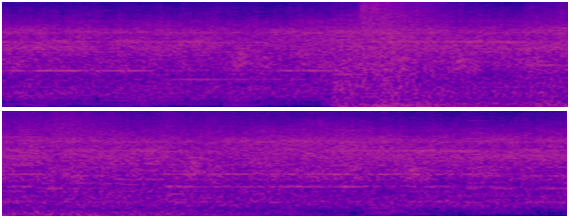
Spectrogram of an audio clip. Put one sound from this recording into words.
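A roaring, whooshing energy rush sounds steadily and swells louder partway through.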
